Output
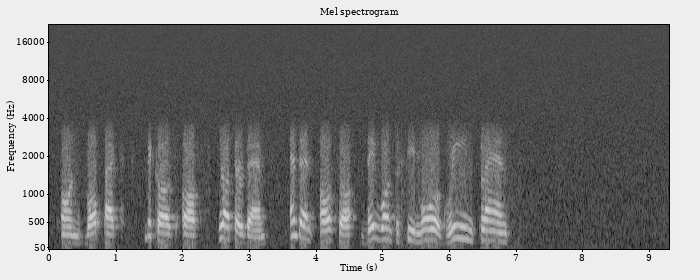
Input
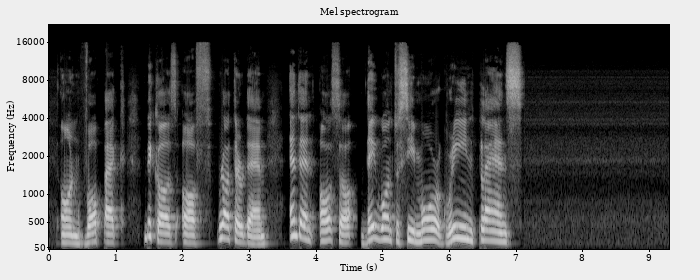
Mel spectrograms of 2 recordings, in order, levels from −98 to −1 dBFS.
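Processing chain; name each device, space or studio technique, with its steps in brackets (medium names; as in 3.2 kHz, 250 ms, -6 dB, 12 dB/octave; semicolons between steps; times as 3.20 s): army field radio (band-pass 370–2900 Hz; CVSD coder 16 kbps; white noise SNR 19 dB)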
